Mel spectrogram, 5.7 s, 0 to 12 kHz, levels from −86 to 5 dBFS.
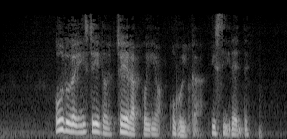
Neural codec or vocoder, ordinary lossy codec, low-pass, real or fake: codec, 16 kHz in and 24 kHz out, 0.6 kbps, FocalCodec, streaming, 2048 codes; MP3, 32 kbps; 10.8 kHz; fake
